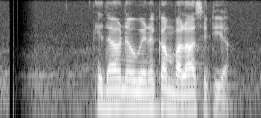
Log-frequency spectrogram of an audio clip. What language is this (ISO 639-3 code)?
sin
